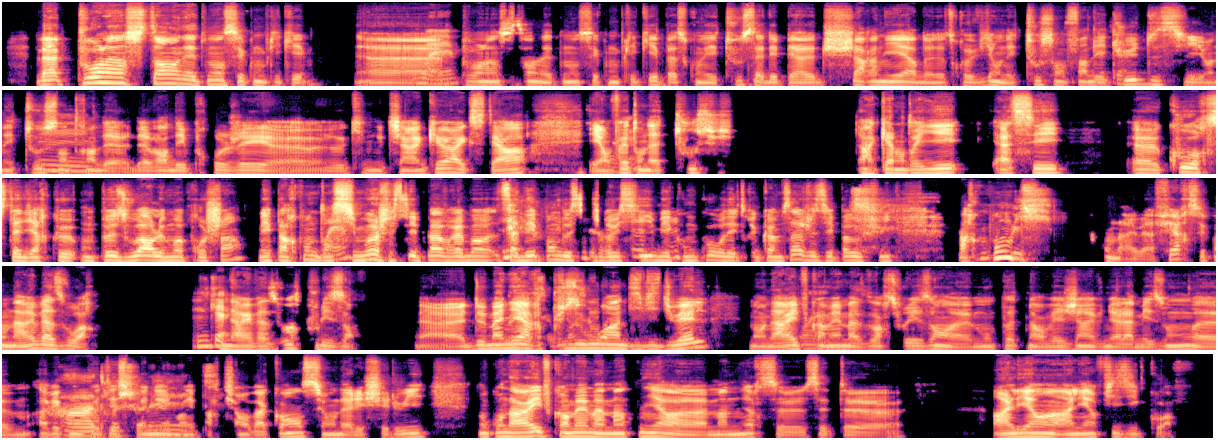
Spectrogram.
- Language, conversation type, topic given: French, podcast, Comment bâtis-tu des amitiés en ligne par rapport à la vraie vie, selon toi ?
- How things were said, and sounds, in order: stressed: "charnières"; laughing while speaking: "je sais pas vraiment"; laughing while speaking: "Ouais"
